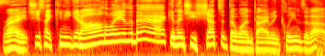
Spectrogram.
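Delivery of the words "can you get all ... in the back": high, sugary grandma voice; sweet old lady voice. Retold or imitated. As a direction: coax sweetly as a creepy grandma. Quoting the grandmother.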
